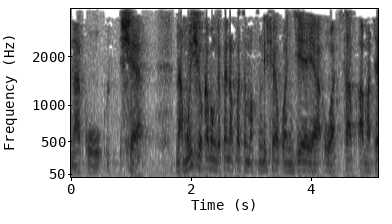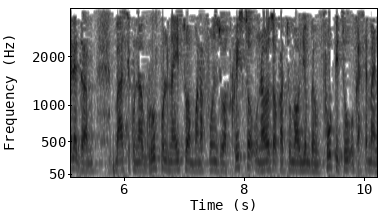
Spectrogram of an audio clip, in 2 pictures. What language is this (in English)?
Swahili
